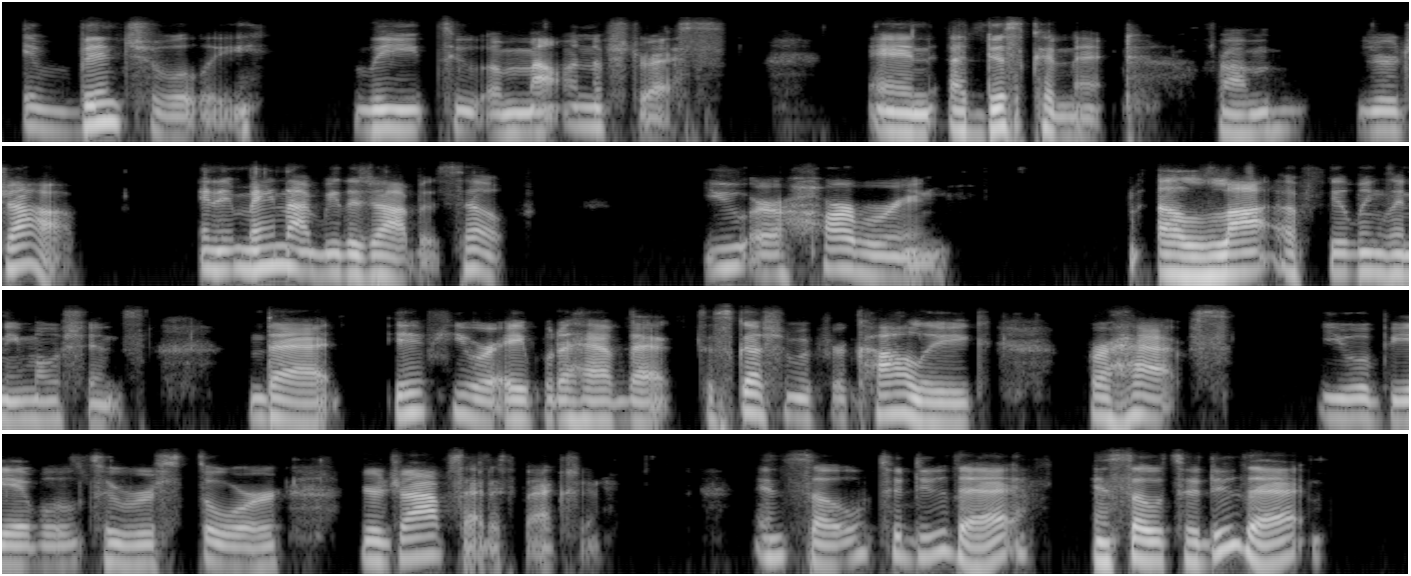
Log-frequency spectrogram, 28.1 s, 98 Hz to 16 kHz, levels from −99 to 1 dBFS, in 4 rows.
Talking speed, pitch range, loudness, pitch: 130 wpm, 145-180 Hz, -27 LUFS, 160 Hz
